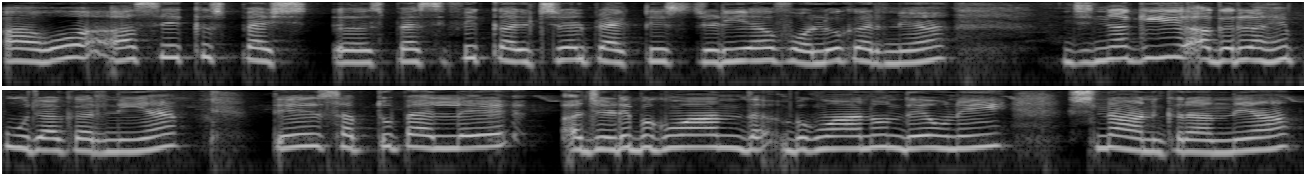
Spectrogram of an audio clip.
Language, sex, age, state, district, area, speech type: Dogri, female, 30-45, Jammu and Kashmir, Reasi, rural, spontaneous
